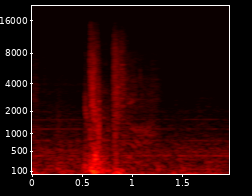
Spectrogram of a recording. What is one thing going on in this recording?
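A bow string twangs as an arrow is shot.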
